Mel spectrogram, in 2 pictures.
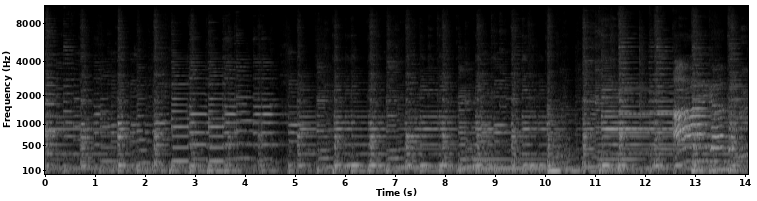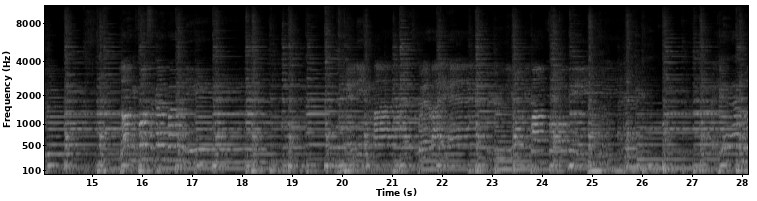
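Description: Live bluegrass on acoustic guitar and dobro: quick plucked notes over a strummed rhythm, with the dobro's sliding notes clearest from about halfway on.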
